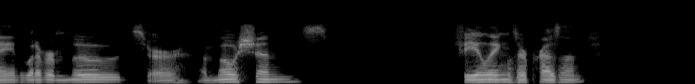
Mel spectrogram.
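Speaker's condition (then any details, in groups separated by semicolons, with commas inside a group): No condition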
